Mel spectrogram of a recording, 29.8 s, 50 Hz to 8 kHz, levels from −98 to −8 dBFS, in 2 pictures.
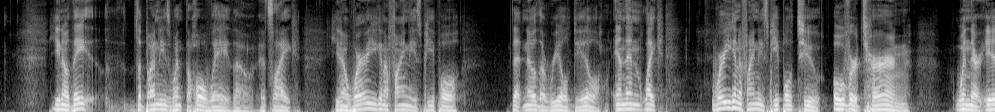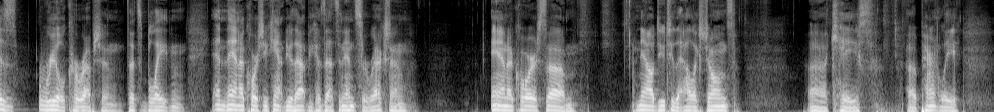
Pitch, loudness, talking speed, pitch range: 105 Hz, -20 LUFS, 145 wpm, 90-115 Hz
